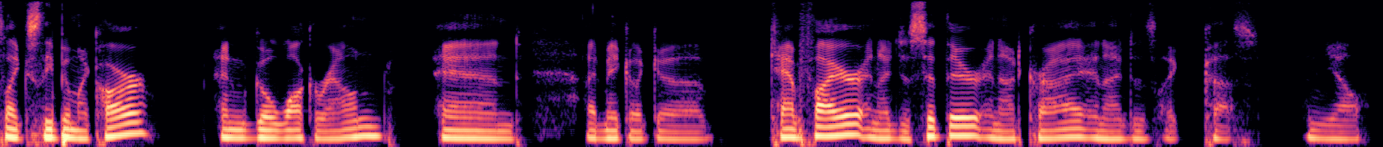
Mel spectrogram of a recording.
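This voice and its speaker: Podcast guest, man, mid-pitch, animated storyteller who acts out his own past thoughts; close mic, dry room. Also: dry recording. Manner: frequent fillers and restarts, laughs while telling. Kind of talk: candid interview storytelling.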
